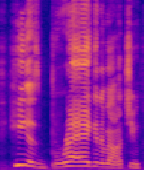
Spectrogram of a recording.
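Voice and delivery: ordinary talk, nothing marked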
